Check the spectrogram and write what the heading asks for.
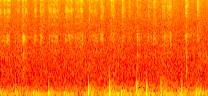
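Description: Marker pen writing on a whiteboard: faint, irregular taps and scratches of the tip against the board.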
